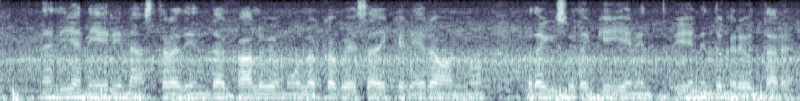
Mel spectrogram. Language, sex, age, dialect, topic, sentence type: Kannada, male, 18-24, Central, agriculture, question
